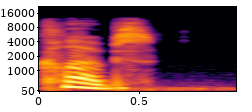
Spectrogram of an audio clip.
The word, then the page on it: clubs: British English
